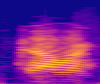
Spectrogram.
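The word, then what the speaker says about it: Tallinn: in uh how do you say talin Estonia Talon Talon Estonia Talon Estonia small country uh you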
